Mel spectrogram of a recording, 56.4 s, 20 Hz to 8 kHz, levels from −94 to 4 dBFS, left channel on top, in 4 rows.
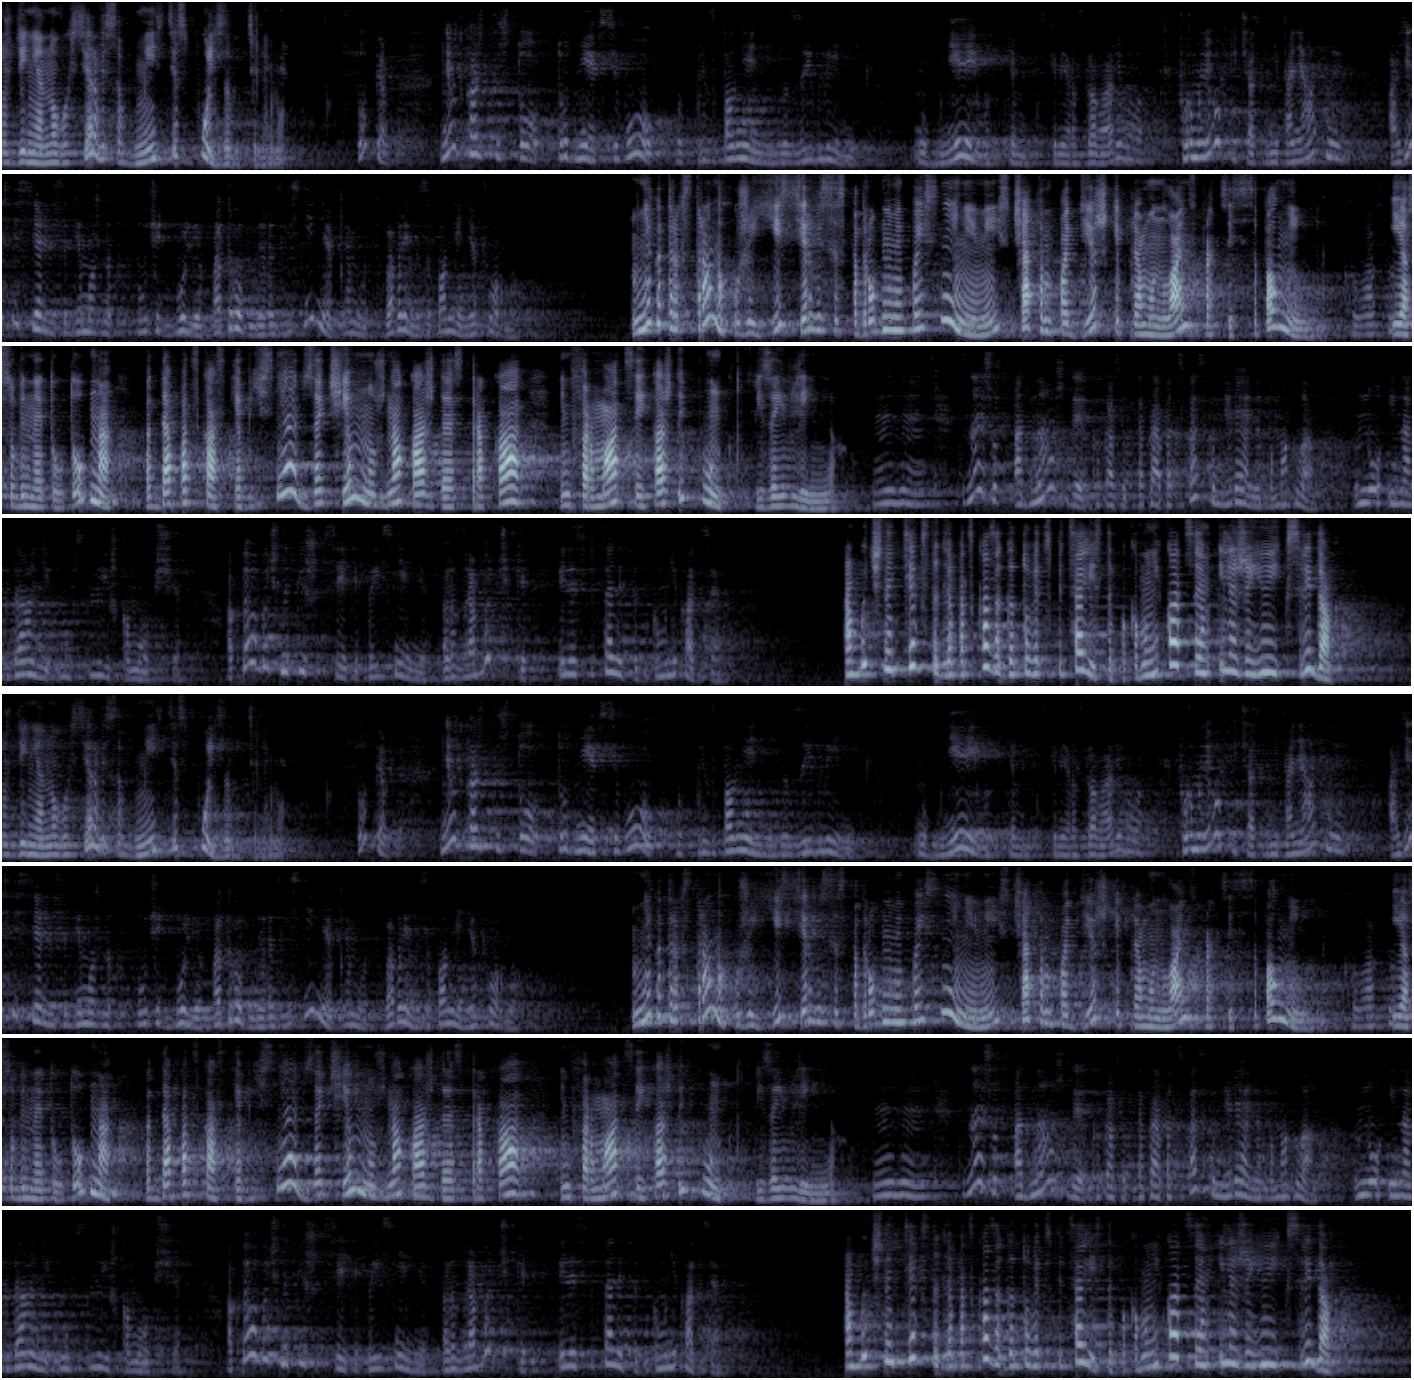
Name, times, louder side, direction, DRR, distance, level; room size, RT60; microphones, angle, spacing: voice 1, 0.0-2.8 20.4-26.5 26.7-27.3 28.0-29.3 29.6-33.4 33.8-35.4 35.7-36.5 50.7-55.7, left 5 dB, 85° left, 13 dB, 0.6 m, -34 dB
voice 2, 3.4-8.6 9.1-13.5 13.9-19.2 27.5-28.1 36.9-41.3 41.7-44.1 44.7-47.5 47.8-49.5, left 1 dB, ahead, 0 dB, 1.0 m, -49 dB
30.0 x 17.0 x 7.4 m, 2.2 s
head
